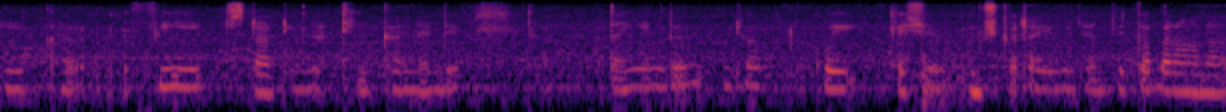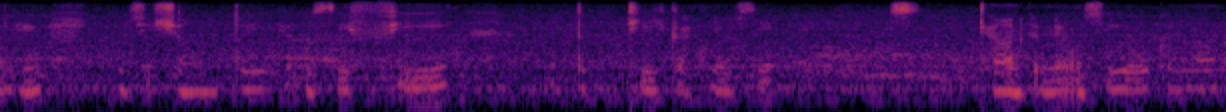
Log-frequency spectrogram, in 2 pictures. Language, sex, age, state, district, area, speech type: Dogri, female, 18-30, Jammu and Kashmir, Jammu, urban, spontaneous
